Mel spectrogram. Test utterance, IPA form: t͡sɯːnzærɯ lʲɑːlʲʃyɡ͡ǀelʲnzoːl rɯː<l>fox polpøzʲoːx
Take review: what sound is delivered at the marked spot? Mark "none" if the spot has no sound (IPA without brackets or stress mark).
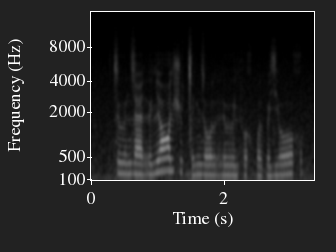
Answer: lʲ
